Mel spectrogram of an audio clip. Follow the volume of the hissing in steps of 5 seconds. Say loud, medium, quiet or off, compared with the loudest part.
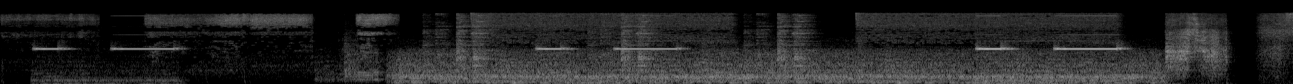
medium, loud, loud.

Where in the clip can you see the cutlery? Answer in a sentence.
You can hear the cutlery from 3.1 to 8.7 s.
